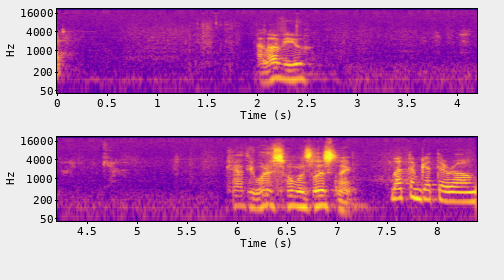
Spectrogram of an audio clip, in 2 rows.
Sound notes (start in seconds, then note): 3.2 whispers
